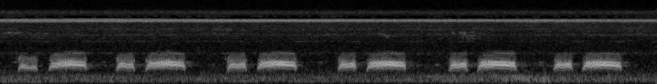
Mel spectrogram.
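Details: Spotted dove used as a lure bird in a fight test near Liwa, West Lampung, Indonesia, by a bird-luring community: six paired coos, a short note then a longer rolling one, repeating about once a second over faint insect hum.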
